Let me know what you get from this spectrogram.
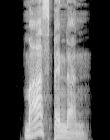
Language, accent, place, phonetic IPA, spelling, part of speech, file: German, Germany, Berlin, [ˈmaːsˌbɛndɐn], Maßbändern, noun, De-Maßbändern.ogg
- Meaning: dative plural of Maßband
